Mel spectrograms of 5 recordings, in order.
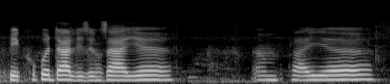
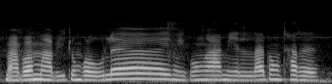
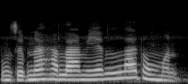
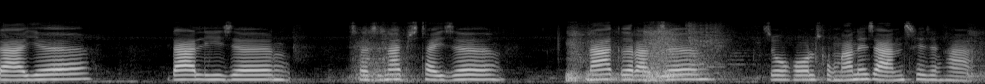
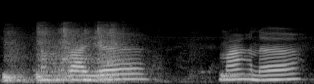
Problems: constant background noise, low volume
